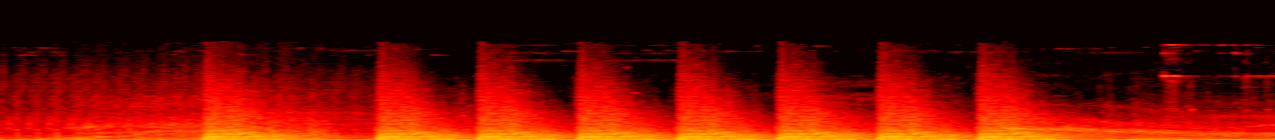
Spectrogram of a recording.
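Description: A pistol fires a rapid series of loud shots that echo.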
